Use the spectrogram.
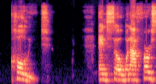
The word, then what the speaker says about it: UCOLLEIGE: Some people may pronounce it, but the U is pronounced Y-O-U, UCOLLEIGE.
